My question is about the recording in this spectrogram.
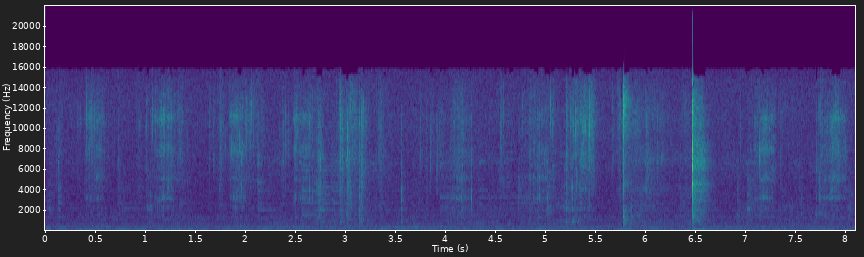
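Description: Chef's knife scoring raw pork escalopes on an end-grain wooden cutting board: light slicing with a few sharp taps of the blade against the wood, the two clearest about six seconds in.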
